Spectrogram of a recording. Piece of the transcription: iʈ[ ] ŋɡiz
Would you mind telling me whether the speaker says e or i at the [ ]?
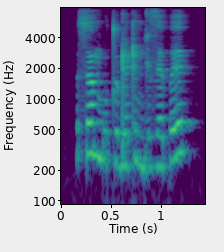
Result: i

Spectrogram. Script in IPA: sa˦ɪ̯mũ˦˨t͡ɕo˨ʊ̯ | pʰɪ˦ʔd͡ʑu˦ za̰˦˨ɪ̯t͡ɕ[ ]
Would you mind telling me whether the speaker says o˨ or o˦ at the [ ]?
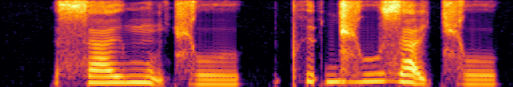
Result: o˨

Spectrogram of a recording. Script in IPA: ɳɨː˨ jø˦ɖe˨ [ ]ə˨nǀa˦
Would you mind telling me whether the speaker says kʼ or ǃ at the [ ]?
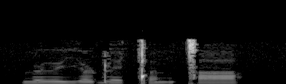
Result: ǃ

